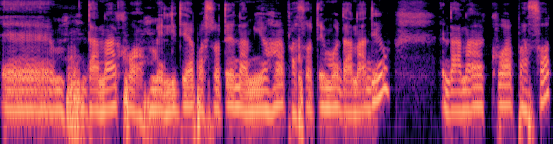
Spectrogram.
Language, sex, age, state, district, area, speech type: Assamese, female, 30-45, Assam, Sivasagar, rural, spontaneous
